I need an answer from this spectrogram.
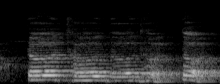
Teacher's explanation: त म्हणताना जीभ जी आहे, जिभेचा शेंडा दाताच्या थोडा पाठीमागे जाऊन येतोय. त थ म्हणजे हे दाताचा उपयोग होतो म्हणून त्याला दंत्य म्हणतो आपण. · अ आणि आ म्हणताना मी कंठाचा वापर करतोय.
